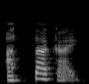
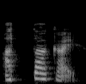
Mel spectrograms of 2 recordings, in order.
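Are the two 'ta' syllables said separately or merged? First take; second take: merged; merged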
